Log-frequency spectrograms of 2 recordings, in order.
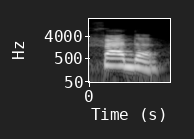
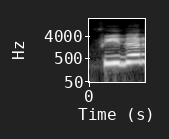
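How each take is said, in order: First: The first vowel is an 'e' sound. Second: The first vowel is a long 'ee' sound. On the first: The speaker calls it right. "ए करके होगा" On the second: The speaker calls it wrong. "फीदर नहीं"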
